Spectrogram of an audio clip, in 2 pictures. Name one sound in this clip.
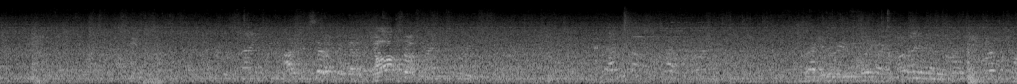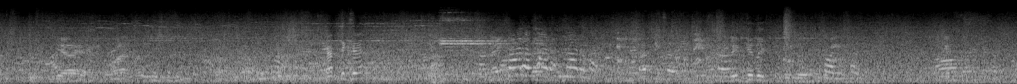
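A crowd of men and women chatters and calls out nearby, echoing under a low roof.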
